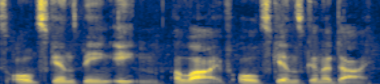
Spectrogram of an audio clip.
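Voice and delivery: low, flat, level monotone drone. Retelling a dream where a figure narrates wolves attacking, Old Skin's monotone narration. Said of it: "he kept narrating the events in a monotone voice".

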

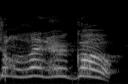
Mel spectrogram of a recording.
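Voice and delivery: very high, frightened, scared scream. Retelling a dispute with a dog's owner over his dog; retelling a scream. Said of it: "I'm screaming over him".

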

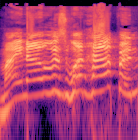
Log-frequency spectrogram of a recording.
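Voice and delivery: very high, squeaky cartoon cat voice. Reading a script aloud with a friend, Meowth voice. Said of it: "Meowth voice".

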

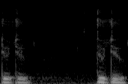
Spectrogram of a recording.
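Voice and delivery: low, soft heartbeat sound doo-doo. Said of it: "you can, like, feel the heartbeat".

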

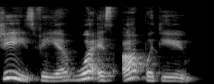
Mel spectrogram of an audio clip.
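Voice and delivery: ordinary delivery, nothing marked

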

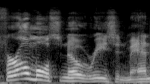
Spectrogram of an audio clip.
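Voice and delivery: ordinary talk

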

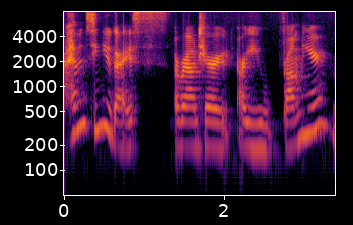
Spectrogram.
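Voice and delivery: put-on German accent. Retelling what an old german man said to them, in a german accent. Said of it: "Of course, in a German accent".

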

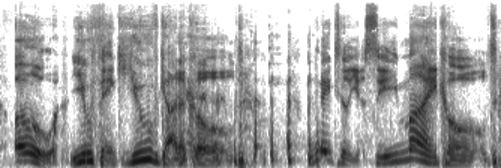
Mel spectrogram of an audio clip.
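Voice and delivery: slow, voiceover-style announcer voice. Imitating a friend's bit about having a cold: Adam Hart's voiceover guy voice. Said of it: "a really good, uh, voiceover guy voice".

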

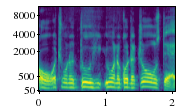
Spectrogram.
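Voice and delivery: put-on New York street accent. Retelling getting off the train, the speaker imitates a cop's reply in a New York accent. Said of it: "he had the real New York accent".

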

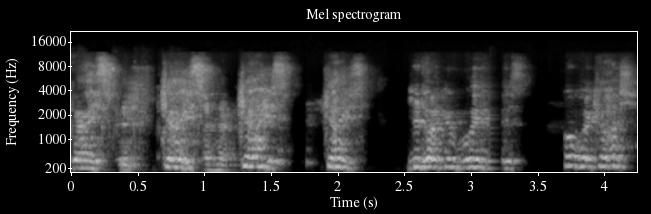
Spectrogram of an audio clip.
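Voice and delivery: high, frantic, thrilled, panicked outburst. Speaker retells opening the phone downstairs with parents: retelling excited panic. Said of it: "I like had a little panic moment".

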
